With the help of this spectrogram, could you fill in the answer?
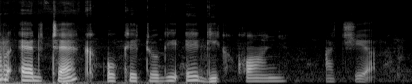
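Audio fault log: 2.16 to 4.13 s, input switched to a poorer device: the recording path likely changed over to a different, lower-grade microphone partway through, with no silence at the handover. From that point the speech carries nothing above 11.4 kHz, so it turns duller and less airy. It also drops in level by roughly 10 dB and picks up a new background noise sitting around 30 dB beneath the speech, because the replacement device brings its own narrower band, gain and noise floor.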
